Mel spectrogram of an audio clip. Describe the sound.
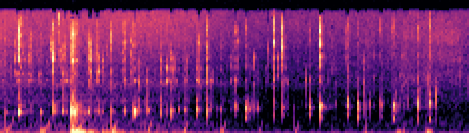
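An alcoholic drink poured into a glass: a louder splash near the start, then many small irregular glugs and drips that gradually thin out and quieten.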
